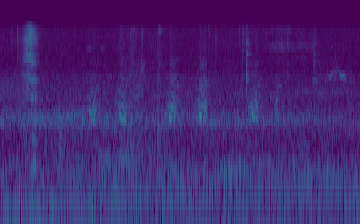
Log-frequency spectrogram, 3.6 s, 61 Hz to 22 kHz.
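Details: Mother duck with her ducklings outside a holiday flat in Hunstanton on 2 September 2012; a run of short, harmonic, nasal calls at a steady pace, with one sharper note near the start, over low background rumble.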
